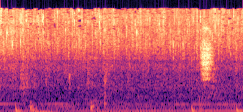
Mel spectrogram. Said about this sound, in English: Back in the kitchen, a stew was bubbling away nicely.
